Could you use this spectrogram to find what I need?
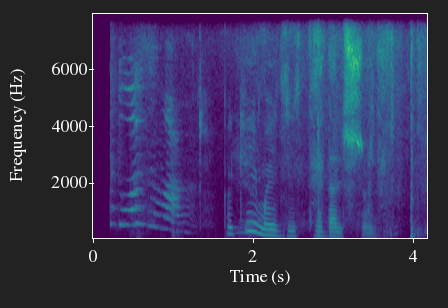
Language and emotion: Russian, neutral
